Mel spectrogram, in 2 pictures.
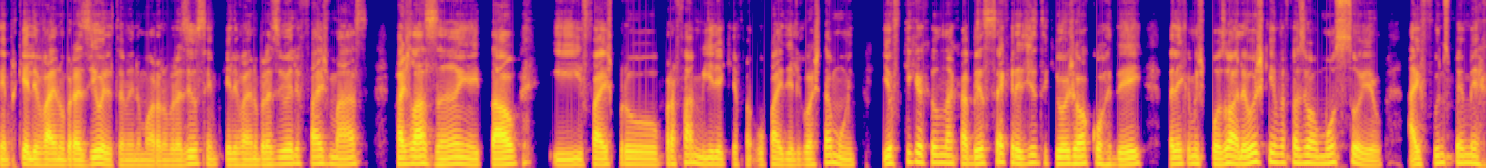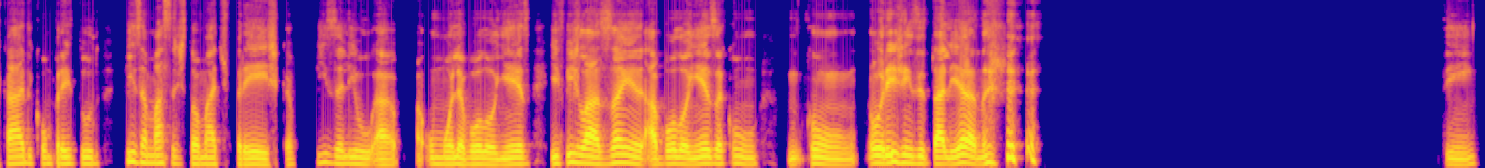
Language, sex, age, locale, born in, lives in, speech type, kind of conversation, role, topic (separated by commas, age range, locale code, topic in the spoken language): Portuguese, male, 35-39, pt-BR, Brazil, Portugal, conversation, podcast, host, Que alimentos representam a sua mistura cultural?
